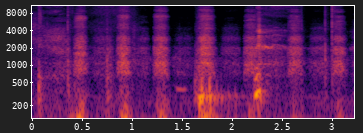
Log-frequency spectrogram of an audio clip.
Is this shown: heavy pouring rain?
no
